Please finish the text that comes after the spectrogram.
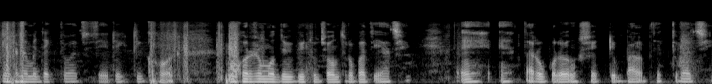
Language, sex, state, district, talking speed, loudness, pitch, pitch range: Bengali, male, Tripura, West Tripura, 185 wpm, -23 LUFS, 125 Hz, 120-130 Hz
